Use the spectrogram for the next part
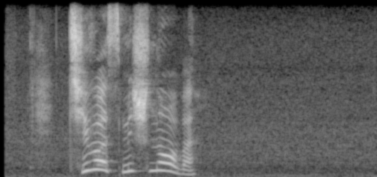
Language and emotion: Russian, positive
